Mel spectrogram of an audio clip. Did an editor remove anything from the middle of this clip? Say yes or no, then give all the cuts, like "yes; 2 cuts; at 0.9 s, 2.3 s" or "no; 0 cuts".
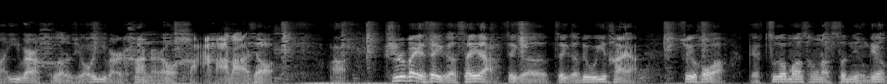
no; 0 cuts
